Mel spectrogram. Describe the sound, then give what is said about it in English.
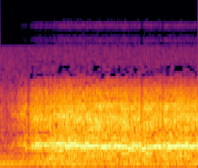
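A new car speeds on a steep grade through sharp turns with a loud, steady engine roar and a sustained high whine that bends slightly in pitch, continuous for the whole stretch, with no voices. “These turns are plenty sharp, Darrell. Slow down, please.”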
